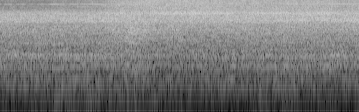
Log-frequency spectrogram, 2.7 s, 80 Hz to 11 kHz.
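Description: A Dyson V15 Detect cordless stick vacuum runs on normal suction while picking up white rice, giving a loud, steady, airy whine and hiss that holds unbroken from start to finish.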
